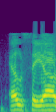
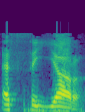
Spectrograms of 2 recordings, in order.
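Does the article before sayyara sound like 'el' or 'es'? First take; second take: el; es. First: The article is said with a clear L sound. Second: The L merges into a doubled S sound. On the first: The speaker calls it wrong. "Instead of El Sayara" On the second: The speaker calls it right. "you say Es Sayara"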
